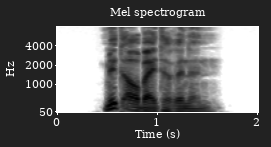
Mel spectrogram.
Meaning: plural of Mitarbeiterin
- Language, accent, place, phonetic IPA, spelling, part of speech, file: German, Germany, Berlin, [ˈmɪtˌʔaʁbaɪ̯təʁɪnən], Mitarbeiterinnen, noun, De-Mitarbeiterinnen.ogg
